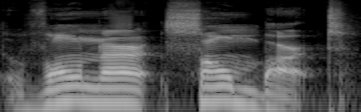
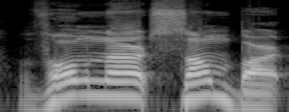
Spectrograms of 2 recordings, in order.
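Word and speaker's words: Werner Sombart: uh pronunciation I think they pronounced their W's with like a with like a like a V sound like like a um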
